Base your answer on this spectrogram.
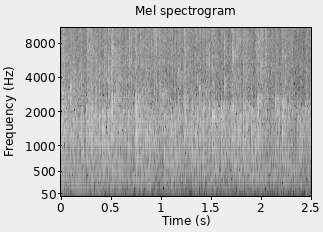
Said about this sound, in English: Please give a hand to our guest, Comptroller Hegar.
